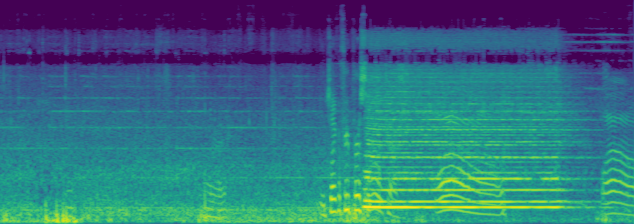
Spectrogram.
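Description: A passing train's loud horn blares steadily for several seconds and drowns out someone talking, with rumble from the rails underneath that fades as the horn stops.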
